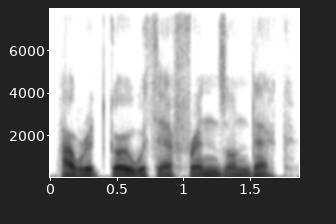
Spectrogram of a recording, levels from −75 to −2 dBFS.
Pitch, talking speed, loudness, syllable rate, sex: 110 Hz, 290 wpm, -17 LUFS, 5.4 syllables/s, male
